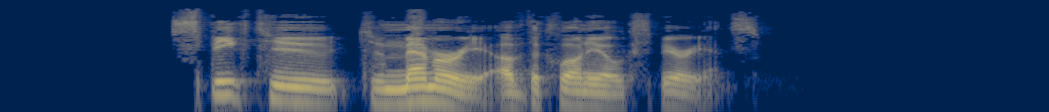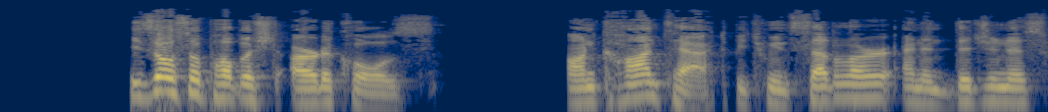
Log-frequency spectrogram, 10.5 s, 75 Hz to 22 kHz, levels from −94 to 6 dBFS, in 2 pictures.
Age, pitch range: 30-49, 105-135 Hz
